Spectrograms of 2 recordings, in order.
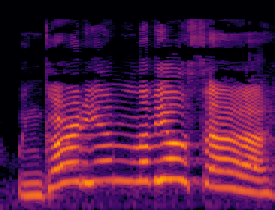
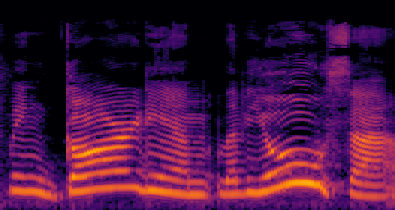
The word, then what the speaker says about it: Wingardium Leviosa: having much more luck Wingardium Leviosa he shouted waving his long arms like a windmill you're saying it wrong Harry heard Hermione snap its Wingardium Leviosa make the garden nice and long you do it then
